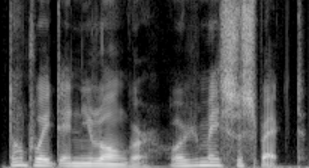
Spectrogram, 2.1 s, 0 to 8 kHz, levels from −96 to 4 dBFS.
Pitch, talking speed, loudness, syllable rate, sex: 115 Hz, 235 wpm, -17 LUFS, 5.8 syllables/s, male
